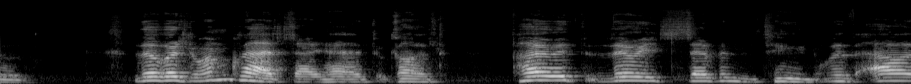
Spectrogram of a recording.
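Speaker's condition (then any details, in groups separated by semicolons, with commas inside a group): Cerebral palsy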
